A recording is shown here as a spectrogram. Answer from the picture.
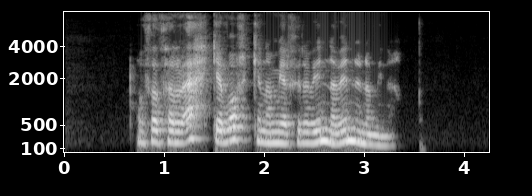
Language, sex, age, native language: Icelandic, female, 50-59, Icelandic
